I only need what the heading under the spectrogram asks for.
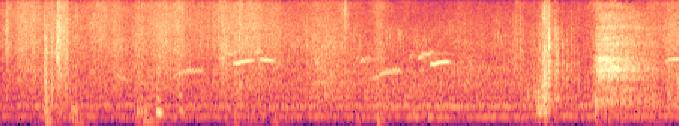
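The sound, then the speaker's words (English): Bees in a hive set down on the ground buzz in a dense, continuous drone with a few louder swells. No voices are heard. “Let me set the hive upon the ground. Holding it makes one's arm ache worse than a week of sword exercise.”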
